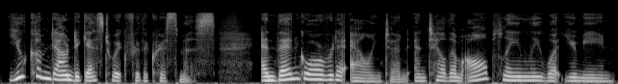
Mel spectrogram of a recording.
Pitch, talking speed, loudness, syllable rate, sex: 185 Hz, 215 wpm, -18 LUFS, 5.1 syllables/s, female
